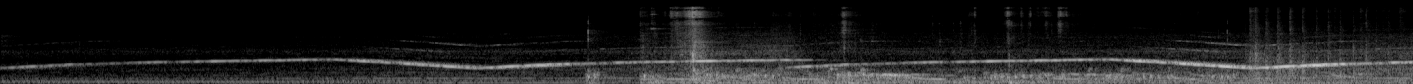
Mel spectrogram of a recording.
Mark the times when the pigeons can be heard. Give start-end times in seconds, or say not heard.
5.8-14.1.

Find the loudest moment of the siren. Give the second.
13 s.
